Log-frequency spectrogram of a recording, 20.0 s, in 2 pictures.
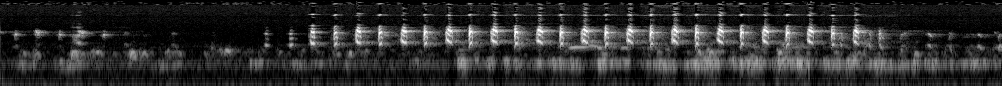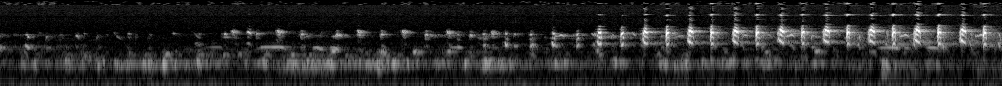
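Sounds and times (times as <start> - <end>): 
common snipe Gallinago gallinago calling: 2.9 - 10.4, 12.2 - 20.0.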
